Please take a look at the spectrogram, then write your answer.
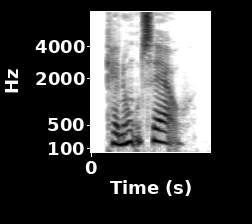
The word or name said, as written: kanonserv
